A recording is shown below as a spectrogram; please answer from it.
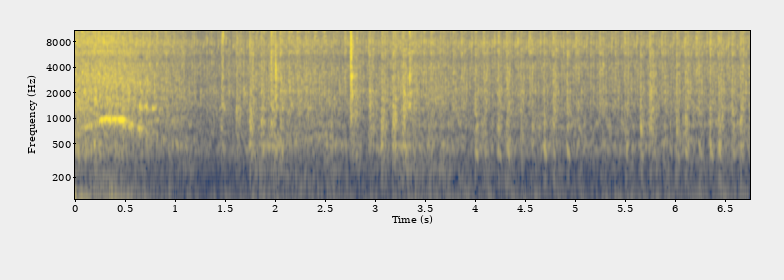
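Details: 2012 Alfa Romeo Giulietta II, 1368 cc 120 PS petrol 940B7000, 164,000 km. Lumpy, uneven idle with a stumbling beat and dips in loudness: missing on two cylinders that have no compression.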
